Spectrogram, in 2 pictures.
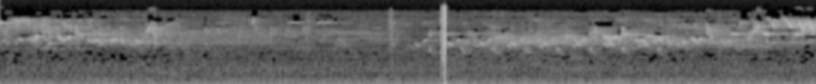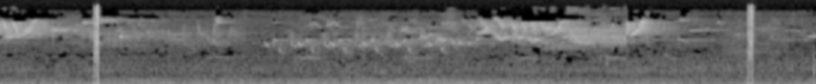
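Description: Birds chirping, with repeated quick trilling phrases, over a steady low rumble. Three sharp clicks stand out, several seconds apart.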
